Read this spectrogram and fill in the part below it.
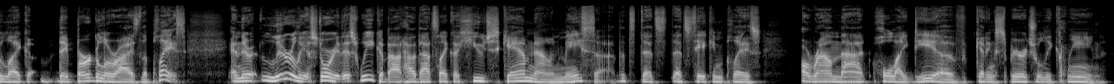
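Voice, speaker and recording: A man's voice: mid-range voice, no room sound, clean studio sound. A man hosting an interview podcast, talking informally and building up long, conversational questions. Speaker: podcast host.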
